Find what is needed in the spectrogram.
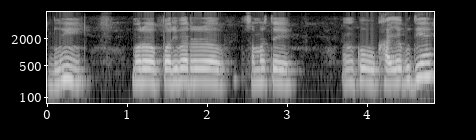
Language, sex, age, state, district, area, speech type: Odia, female, 60+, Odisha, Kendujhar, urban, spontaneous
